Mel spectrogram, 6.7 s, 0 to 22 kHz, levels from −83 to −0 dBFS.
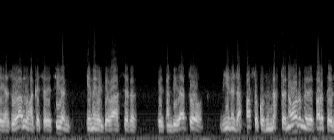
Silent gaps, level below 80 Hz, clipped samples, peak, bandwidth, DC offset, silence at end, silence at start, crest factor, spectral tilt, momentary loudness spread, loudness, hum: none; -58 dBFS; under 0.1%; -12 dBFS; 5.8 kHz; under 0.1%; 0 s; 0 s; 12 dB; -7 dB/octave; 8 LU; -24 LUFS; none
